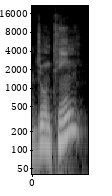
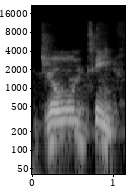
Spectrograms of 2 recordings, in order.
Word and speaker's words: Juneteenth: gonna be talking about uh juneteen that's that's that's how you say it juneteenth he wants to talk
